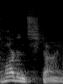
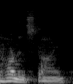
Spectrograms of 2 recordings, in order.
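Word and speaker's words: Hartenstein: It's Hardenstein, not Hardenstein. Guys, get it fucking right, man.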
